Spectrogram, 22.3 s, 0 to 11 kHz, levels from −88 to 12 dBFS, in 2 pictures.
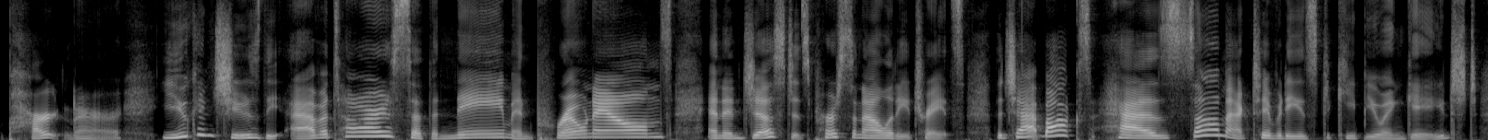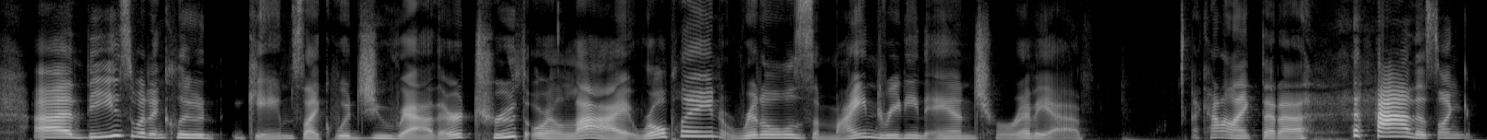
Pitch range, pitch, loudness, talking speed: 185-260 Hz, 210 Hz, -23 LUFS, 140 wpm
